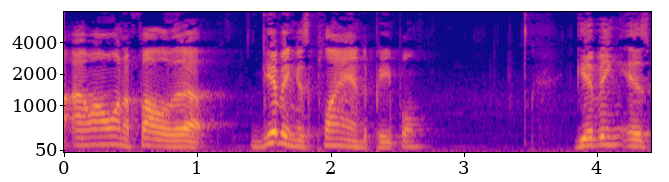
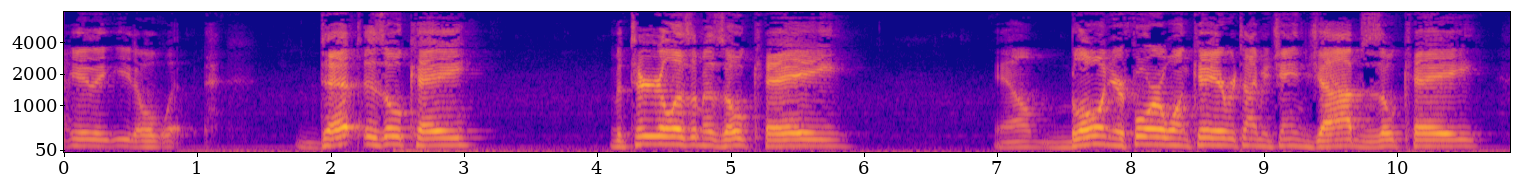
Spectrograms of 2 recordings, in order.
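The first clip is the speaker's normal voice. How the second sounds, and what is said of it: Sarcastic delivery. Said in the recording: “I say that sarcastically.”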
